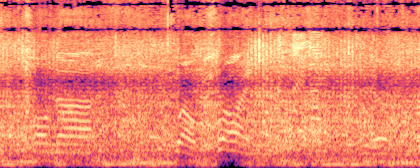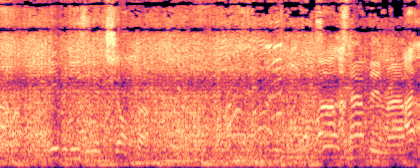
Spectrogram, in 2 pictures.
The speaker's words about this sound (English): Check out the chopper. Check out this big chopper. The police are like cracking down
